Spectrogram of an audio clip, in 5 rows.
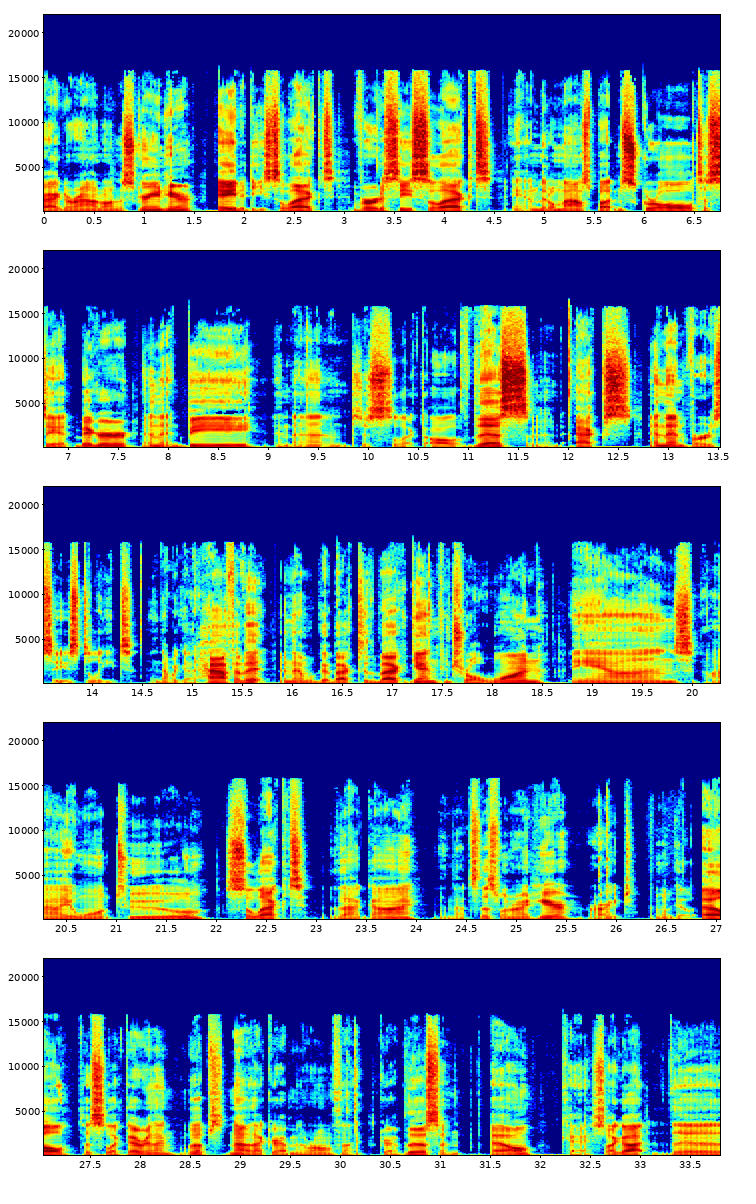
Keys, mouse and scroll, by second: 1.6 a, 3.4-4.6 drag, 4.6-9.4 middle drag, 7.8 b, 12.0 x, 17.4 ctrl+KP_1, 18.4 middle click, 22.0-25.4 middle drag, 25.9-27.4 right drag, 26.9 l, 30.1-31.7 right drag, 31.3 l, 32.7-33.8 middle drag.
